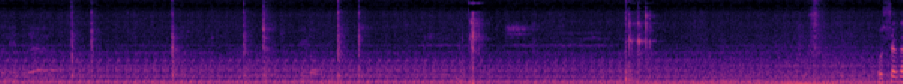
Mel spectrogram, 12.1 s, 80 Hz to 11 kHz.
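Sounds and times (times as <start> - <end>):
low engine-like hum: 0.0 - 12.0
metal tools clinking on engine parts: 6.2 - 6.6.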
